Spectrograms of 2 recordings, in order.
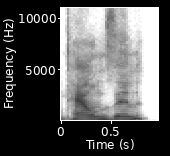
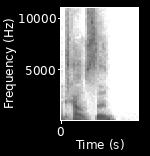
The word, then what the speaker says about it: Towson: It always gets me when people from Maryland say Townsend, and it's like, there's one in Towson.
